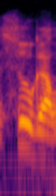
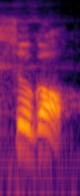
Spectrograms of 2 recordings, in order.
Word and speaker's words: sugo: said it wrong again no you said it wrong because you said suga like suck it's sugo there you go that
